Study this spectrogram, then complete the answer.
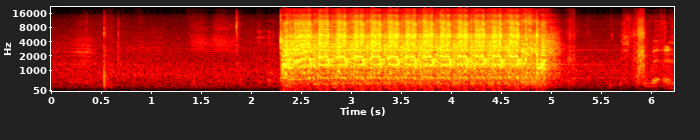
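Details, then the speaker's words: Kymco Agility 125 with wheel and exhaust refitted: starter spins the engine about three turns a second but it never fires, though the fuel pump is feeding the carb. Cranks, no start. "oh yeah you know yeah it's feeding the cab so why are you not firing then what is wrong with you"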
